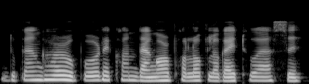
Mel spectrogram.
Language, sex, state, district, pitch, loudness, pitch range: Assamese, female, Assam, Kamrup Metropolitan, 185 Hz, -16 LUFS, 175-200 Hz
